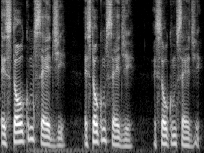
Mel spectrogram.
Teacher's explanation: the D became a G sound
